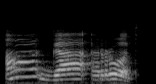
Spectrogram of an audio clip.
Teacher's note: The first two o you read like a. Agarod. Because only the last one is under the stress.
